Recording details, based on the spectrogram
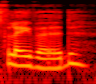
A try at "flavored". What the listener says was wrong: It sounds like it has a U in it. Flavored.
